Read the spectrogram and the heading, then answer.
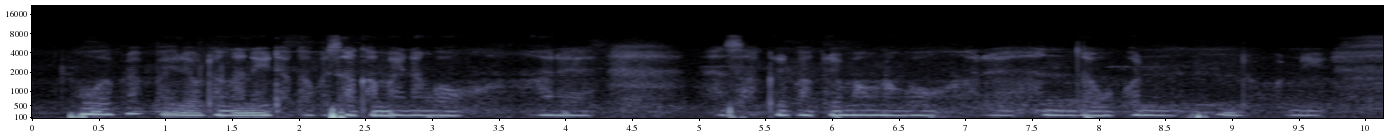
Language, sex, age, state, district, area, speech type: Bodo, female, 30-45, Assam, Kokrajhar, rural, spontaneous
